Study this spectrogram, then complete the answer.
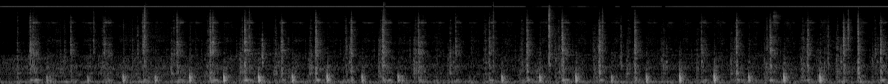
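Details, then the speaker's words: JVC HR-FS1 vertical VCR: entering search mode the cam over-travels and its broken portion jumps out of position, leaving the mechanism free; sharp irregular clicks about three a second over a faint whir. Broken cam slipping out of position. "jump out of position and now this is free. See this is now completely free."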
